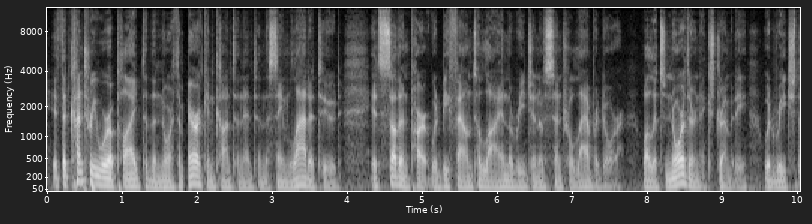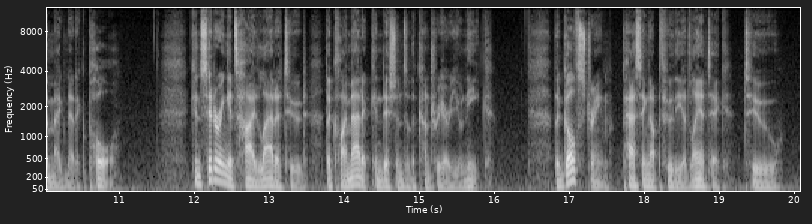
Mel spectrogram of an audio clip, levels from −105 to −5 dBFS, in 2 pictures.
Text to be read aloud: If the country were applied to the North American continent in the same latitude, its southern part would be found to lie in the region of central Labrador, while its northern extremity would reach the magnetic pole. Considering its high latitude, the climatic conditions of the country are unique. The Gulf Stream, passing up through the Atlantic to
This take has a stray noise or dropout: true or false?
true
